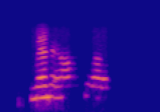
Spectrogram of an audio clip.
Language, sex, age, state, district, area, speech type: Urdu, female, 18-30, Bihar, Saharsa, rural, conversation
